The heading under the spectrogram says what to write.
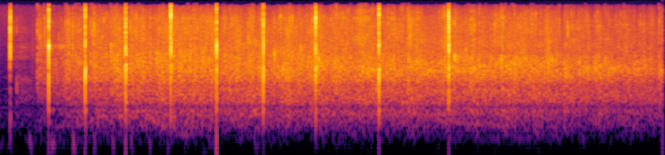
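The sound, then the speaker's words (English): An audience gives holy applause to the Lord, a dense wash of many hands clapping with a few sharper individual claps standing out at irregular intervals, sustained at an even level throughout. “we should give him, the Lord, some holy applause.”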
